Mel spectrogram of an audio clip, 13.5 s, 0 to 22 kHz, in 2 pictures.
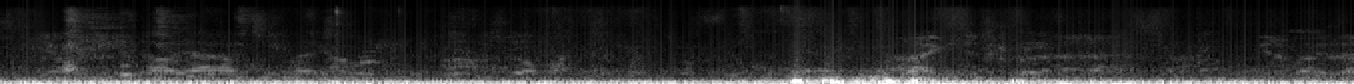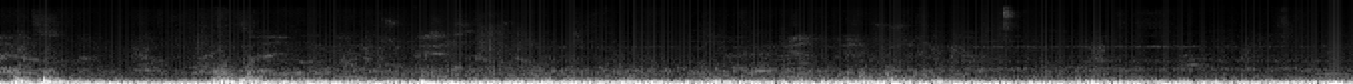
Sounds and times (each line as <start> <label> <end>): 0.0 Train pulls up from a station 13.5
0.0 people speak 13.5
0.0 people walk in and out 13.5
0.2 People cough 1.3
